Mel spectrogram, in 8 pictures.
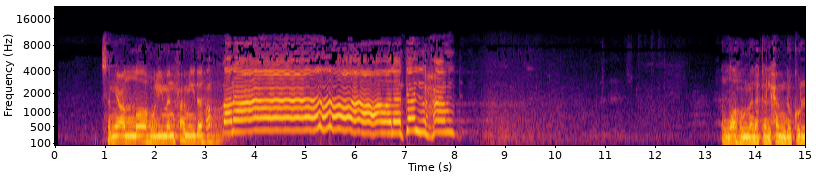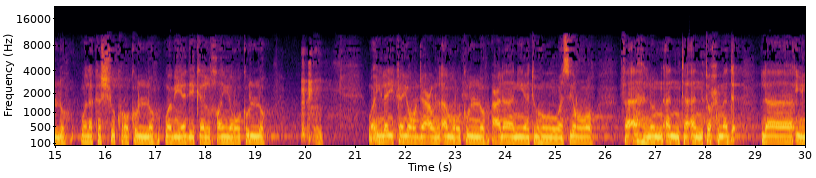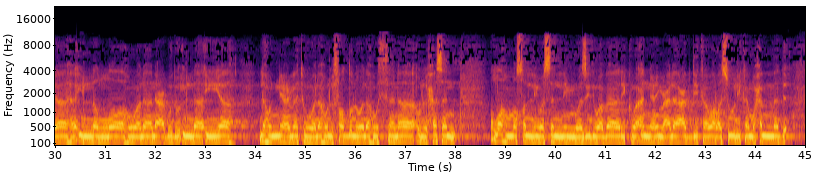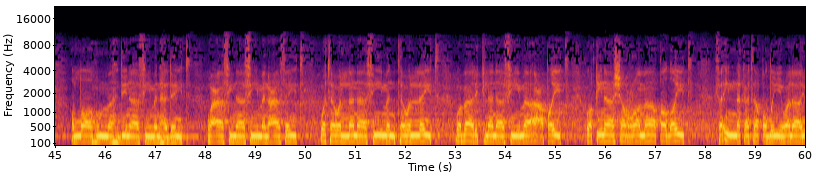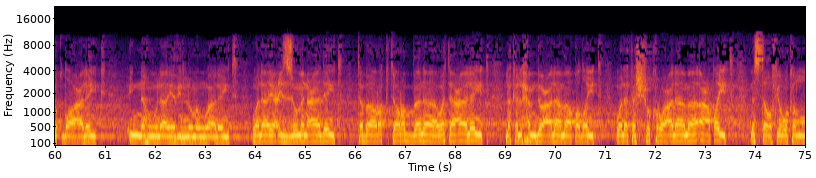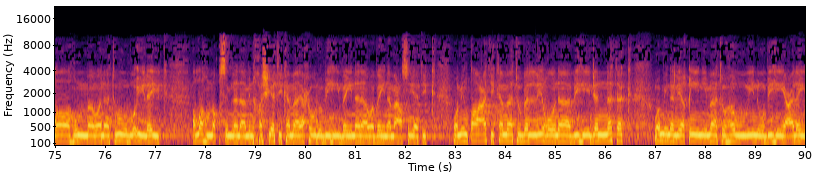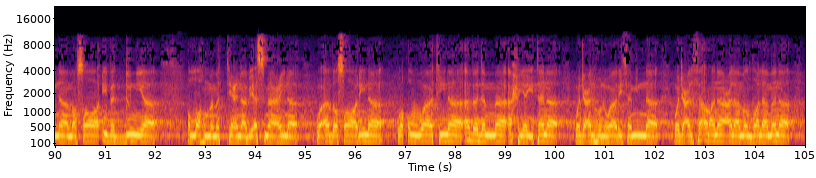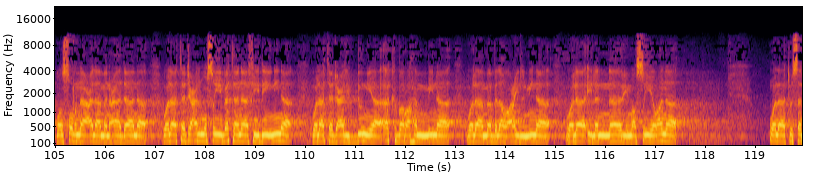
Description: دعاء القنوت ليلة 1 رمضان 1447هـ | Dua 1st night Ramadan 1447H > تراويح الحرم النبوي عام 1447 🕌 > التراويح - تلاوات الحرمين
